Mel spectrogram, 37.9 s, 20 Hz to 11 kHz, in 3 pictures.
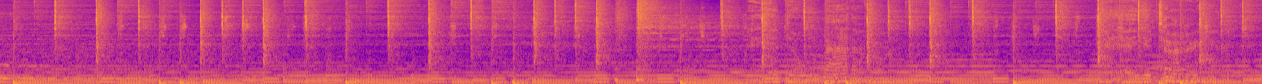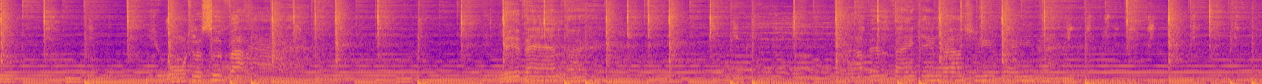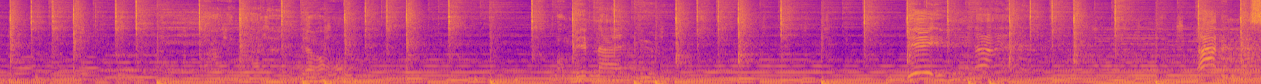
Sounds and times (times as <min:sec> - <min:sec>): Music: 0:00.0 - 0:37.8.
